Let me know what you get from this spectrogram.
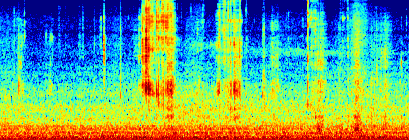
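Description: Close-up eating: biting and chewing food with crunchy, crackly bites. The loudest crunch comes about three seconds in and a second one about a second and a half later, with smaller ones near the end.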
